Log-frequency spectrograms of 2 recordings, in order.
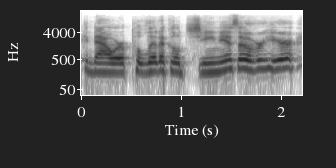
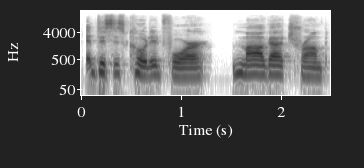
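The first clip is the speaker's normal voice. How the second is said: normal talking voice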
